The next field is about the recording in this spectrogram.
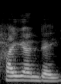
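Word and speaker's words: Hyundai: Yeah, Elantra is Hayande. Yes. Oh, not Honda. Hiande.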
